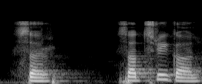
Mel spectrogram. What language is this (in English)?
Punjabi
